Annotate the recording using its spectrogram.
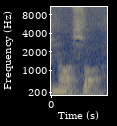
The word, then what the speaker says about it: nasa: That word is the Hebrew word is pronounced nasa, if you're interested.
